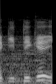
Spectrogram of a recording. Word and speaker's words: Ekitike: Bueno, el otro día de hecho subieron un vídeo los jugadores del Liverpool diciendo la pronunciación de cada futbolista y yo me fijé en Kitiqué y es así, es tal y como se escribe, Kitiqué.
